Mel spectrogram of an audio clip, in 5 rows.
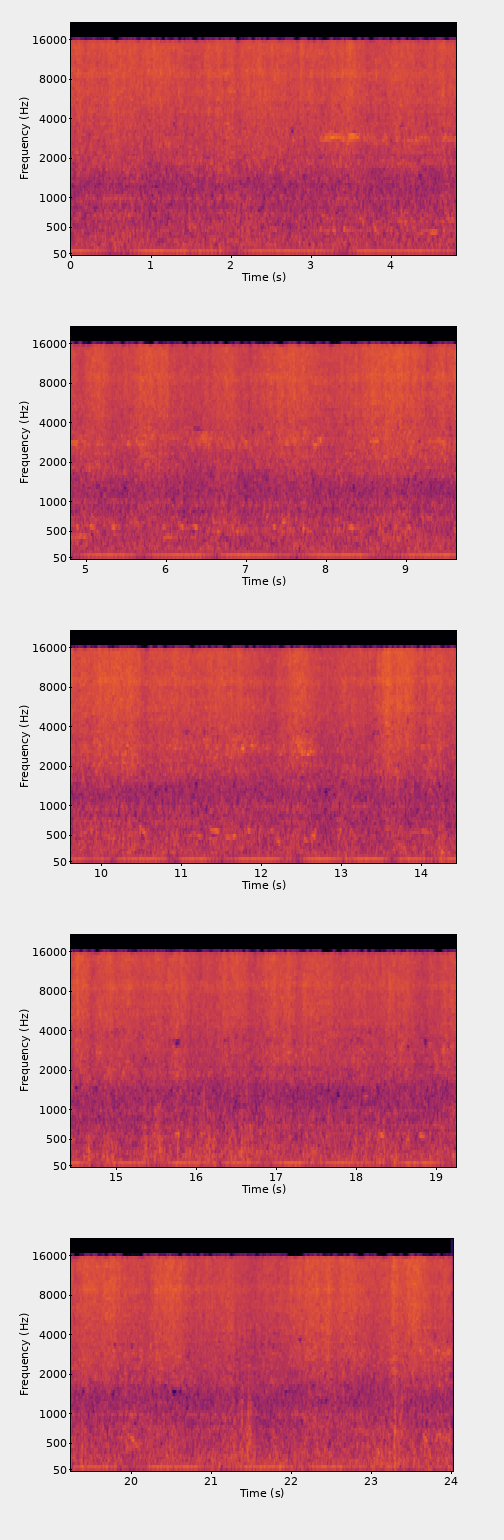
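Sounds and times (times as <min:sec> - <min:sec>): motorboat engine drone: 0:00.0 - 0:24.0
water rushing and splashing: 0:00.0 - 0:24.0
wind buffeting microphone: 0:05.3 - 0:24.0.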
